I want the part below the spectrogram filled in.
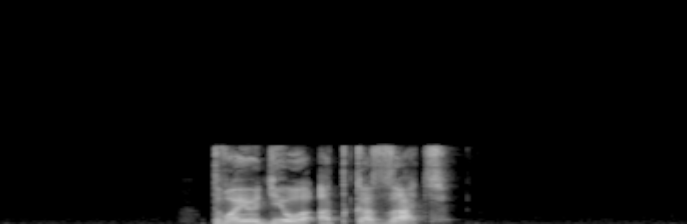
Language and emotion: Russian, angry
